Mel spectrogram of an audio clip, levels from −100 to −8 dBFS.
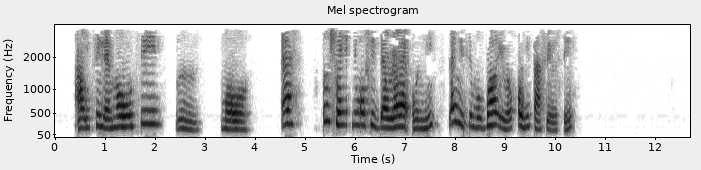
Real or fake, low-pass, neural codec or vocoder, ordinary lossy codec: fake; 3.6 kHz; codec, 24 kHz, 1.5 kbps, HILCodec; MP3, 16 kbps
